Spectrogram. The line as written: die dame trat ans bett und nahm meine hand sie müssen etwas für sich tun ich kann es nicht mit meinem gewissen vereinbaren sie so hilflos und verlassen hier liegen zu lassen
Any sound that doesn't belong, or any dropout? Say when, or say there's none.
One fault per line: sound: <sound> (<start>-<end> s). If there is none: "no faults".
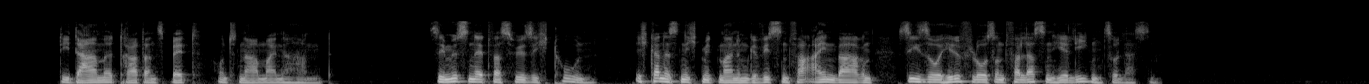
no faults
